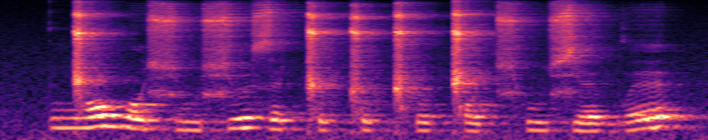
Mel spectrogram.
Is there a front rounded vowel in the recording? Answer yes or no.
yes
